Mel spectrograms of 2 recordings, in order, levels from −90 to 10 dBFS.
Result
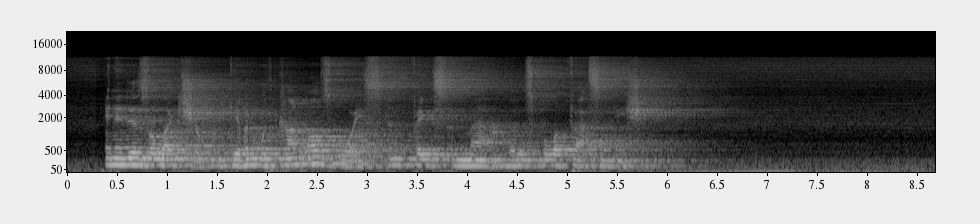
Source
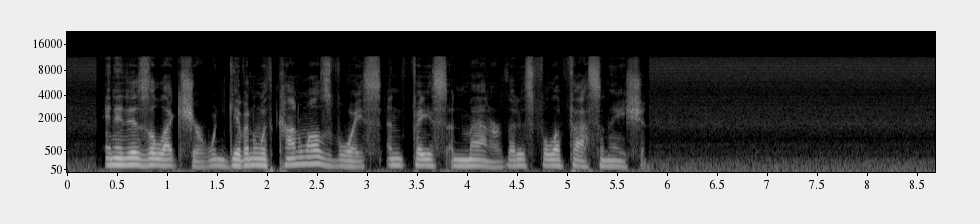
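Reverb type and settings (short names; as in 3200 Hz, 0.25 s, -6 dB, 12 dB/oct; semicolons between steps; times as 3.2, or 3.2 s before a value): Schroeder reverb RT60 2.5 s, combs from 32 ms, DRR 0.5 dB; gain -2 dB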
